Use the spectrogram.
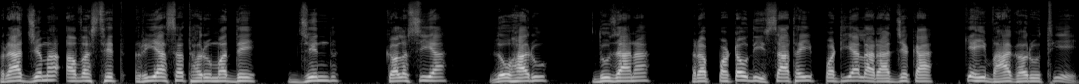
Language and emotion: Nepali, neutral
